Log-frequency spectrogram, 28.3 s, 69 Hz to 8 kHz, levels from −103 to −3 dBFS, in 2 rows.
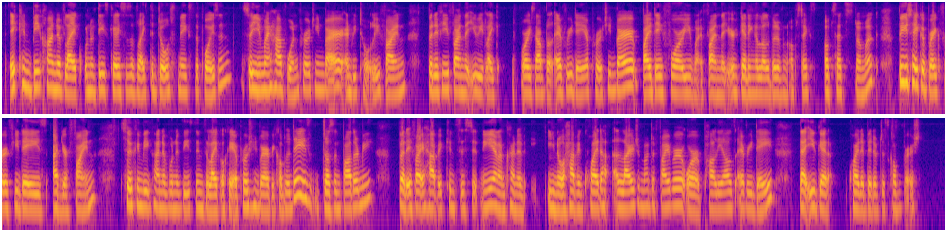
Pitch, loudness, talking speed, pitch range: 175 Hz, -23 LUFS, 270 wpm, 170-195 Hz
